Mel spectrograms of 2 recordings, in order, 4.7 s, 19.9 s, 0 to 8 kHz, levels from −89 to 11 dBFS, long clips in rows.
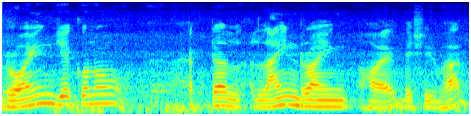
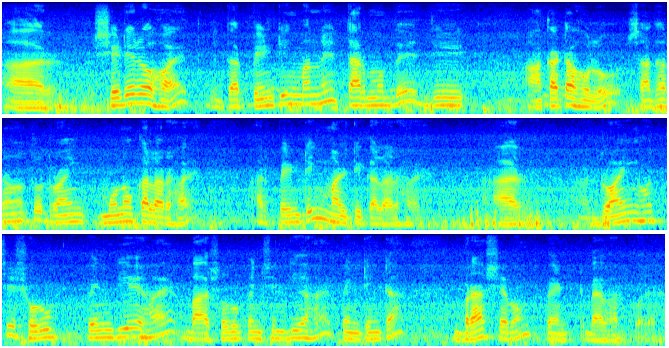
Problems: none marked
